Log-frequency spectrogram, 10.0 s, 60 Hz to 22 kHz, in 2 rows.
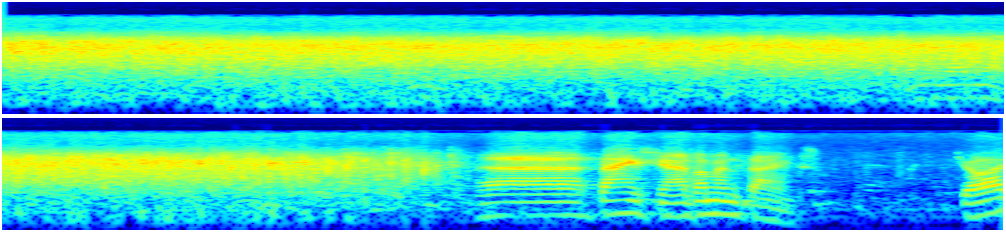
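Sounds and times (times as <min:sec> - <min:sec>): audience applauding: 0:00.0 - 0:07.4.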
